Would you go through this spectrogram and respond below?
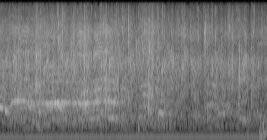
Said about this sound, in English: Oh, clap your hands.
